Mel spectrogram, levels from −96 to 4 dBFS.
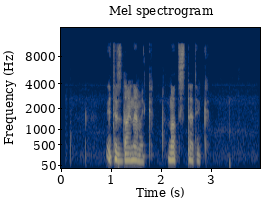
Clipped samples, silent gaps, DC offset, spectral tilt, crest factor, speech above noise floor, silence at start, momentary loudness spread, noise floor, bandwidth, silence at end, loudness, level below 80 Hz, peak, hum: under 0.1%; none; under 0.1%; -5 dB/octave; 22 dB; 40 dB; 0.9 s; 14 LU; -74 dBFS; 11.5 kHz; 1.05 s; -34 LUFS; -74 dBFS; -16 dBFS; none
